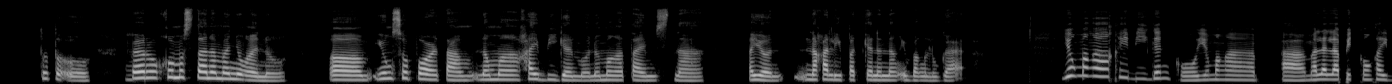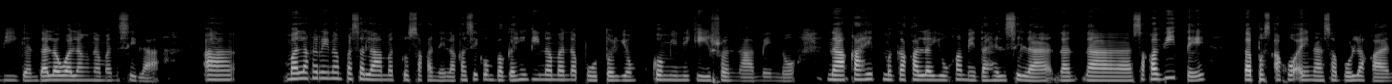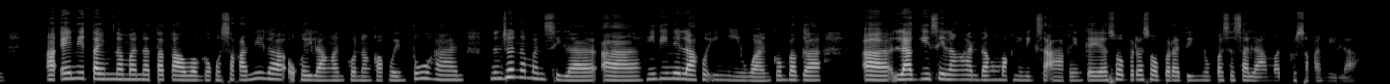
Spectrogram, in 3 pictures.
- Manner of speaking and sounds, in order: other background noise
- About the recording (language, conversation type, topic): Filipino, podcast, Ano ang papel ng pamilya o mga kaibigan sa iyong kalusugan at kabutihang-pangkalahatan?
